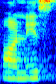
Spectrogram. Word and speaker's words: honest: Our examples are an honest man. Here, though the word starts with H, the H is silent here, so they are having vowel sound, so we are using article and before them.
